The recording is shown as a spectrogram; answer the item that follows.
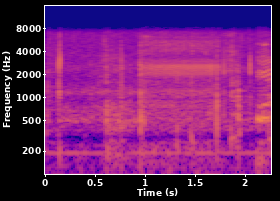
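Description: A few faint clicks and smacks of a baby feeding himself hummus with his fingers from a small plastic bowl, over a low steady hum.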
